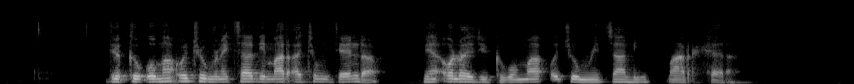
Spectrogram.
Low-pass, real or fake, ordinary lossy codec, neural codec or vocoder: none; fake; none; codec, 16 kHz, 0.5 kbps, X-Codec, HuBERT features, trained on balanced general audio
